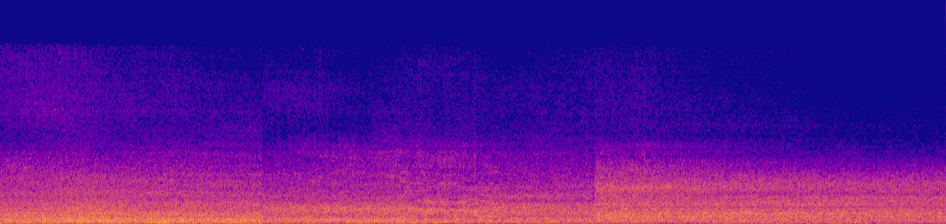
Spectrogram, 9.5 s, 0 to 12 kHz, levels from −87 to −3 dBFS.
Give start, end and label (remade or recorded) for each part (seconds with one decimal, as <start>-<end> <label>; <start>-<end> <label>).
0.0-4.0 recorded; 4.0-5.0 remade; 5.0-9.5 recorded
